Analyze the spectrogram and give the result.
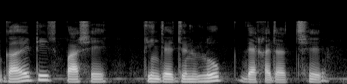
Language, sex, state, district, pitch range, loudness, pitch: Bengali, male, West Bengal, Cooch Behar, 120-145 Hz, -19 LUFS, 125 Hz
